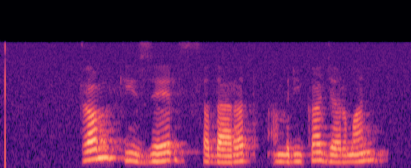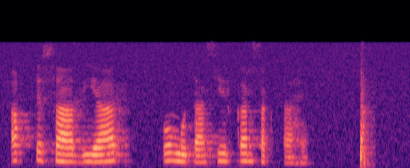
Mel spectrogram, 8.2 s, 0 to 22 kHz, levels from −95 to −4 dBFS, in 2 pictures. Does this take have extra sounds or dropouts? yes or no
yes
